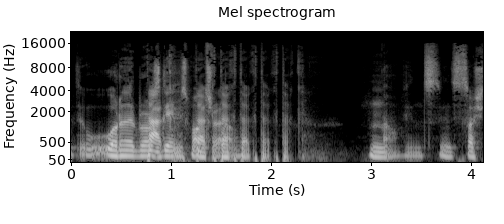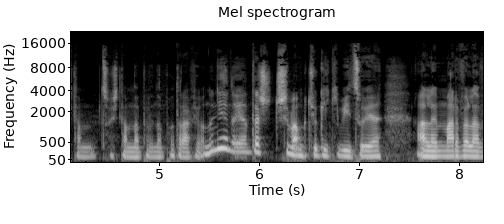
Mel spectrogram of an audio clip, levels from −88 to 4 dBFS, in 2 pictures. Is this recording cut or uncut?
uncut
